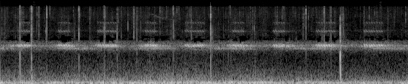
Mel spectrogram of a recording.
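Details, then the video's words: Crickets chirping at night beside a campfire under a starry sky, a steady pulsed high trill repeating a little over twice per second, with crackling fire pops and a low rumbling background. "Camping Under a Million Stars with Soothing Cricket Sounds"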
